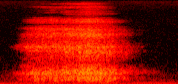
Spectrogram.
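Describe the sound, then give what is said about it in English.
One deep breath is drawn in during a guided breathing exercise, a soft, airy rush that swells to a peak and then fades, quiet and on its own. “Here, let's just start by taking a few deep breaths together, okay? In.”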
